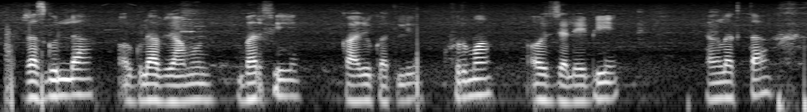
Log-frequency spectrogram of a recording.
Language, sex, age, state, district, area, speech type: Urdu, male, 18-30, Uttar Pradesh, Azamgarh, rural, spontaneous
